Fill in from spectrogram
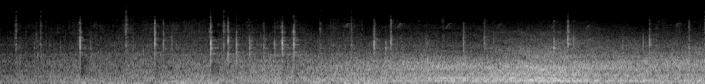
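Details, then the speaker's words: Mountain bike front hub: sharp metallic pings, about three to four a second, over the whir of the spinning wheel from damaged wheel bearings; cones seem a bit tight with notching felt. "That's the sound of wheel bearings with a problem. It's probably not going to get any better."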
